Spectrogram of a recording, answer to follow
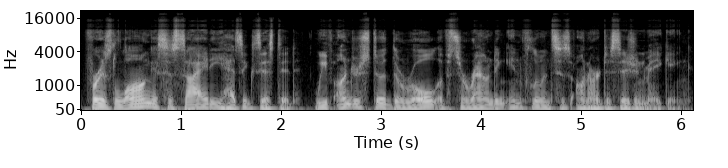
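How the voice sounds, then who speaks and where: A man's voice: deep voice, normal speed, a little mellow, no room sound, clean studio sound. A man reading scripted passages aloud as narration. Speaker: reader of practice passages.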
